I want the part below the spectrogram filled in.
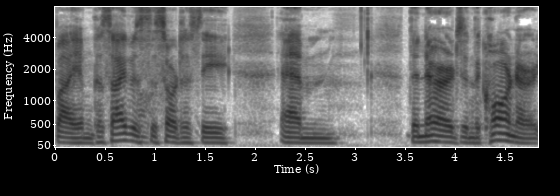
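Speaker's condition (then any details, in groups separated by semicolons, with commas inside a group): No condition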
